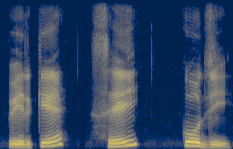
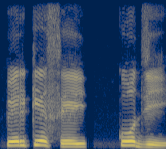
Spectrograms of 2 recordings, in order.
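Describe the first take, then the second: First: "Perché", "sei", "così" said apart with pauses; word by word. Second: Said in the usual way. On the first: Shown as a demonstration. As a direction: separate each word clearly.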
